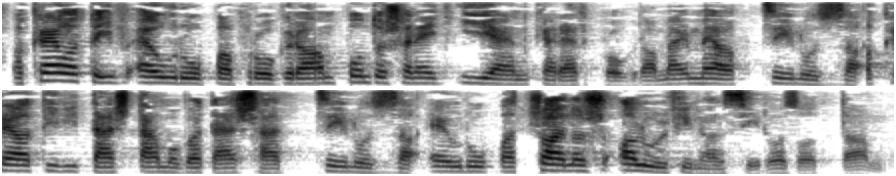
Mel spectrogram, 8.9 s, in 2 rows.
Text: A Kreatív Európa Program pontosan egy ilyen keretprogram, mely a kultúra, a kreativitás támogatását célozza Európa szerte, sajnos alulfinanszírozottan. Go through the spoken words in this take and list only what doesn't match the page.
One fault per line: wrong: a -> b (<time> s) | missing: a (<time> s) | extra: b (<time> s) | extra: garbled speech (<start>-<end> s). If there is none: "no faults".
wrong: kultúra -> célozza (3.8 s)
missing: szerte (7.0 s)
